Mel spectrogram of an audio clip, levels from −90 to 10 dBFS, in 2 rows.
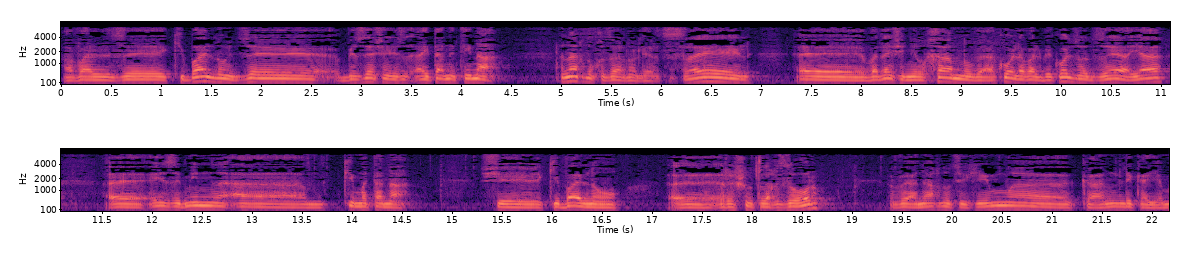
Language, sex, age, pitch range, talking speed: Hebrew, male, 50-69, 95-110 Hz, 95 wpm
